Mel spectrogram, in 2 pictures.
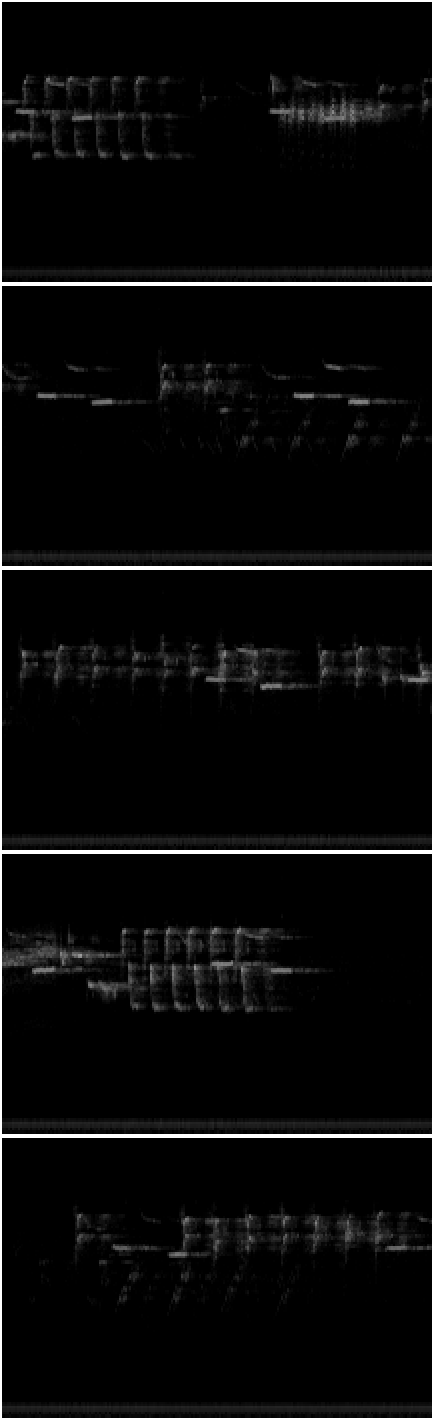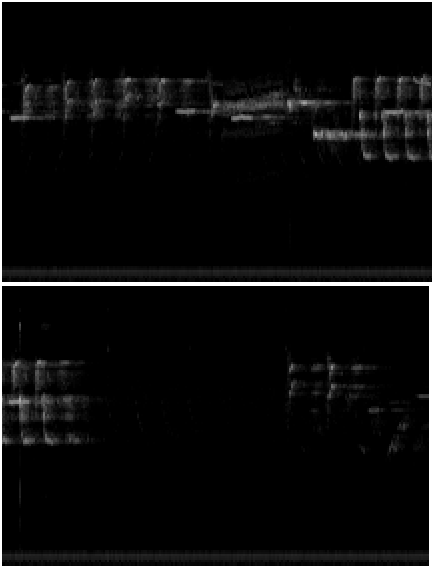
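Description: Songbird song: rapid high-pitched chirps and trills in phrases several seconds long, broken twice by pauses of about two seconds, over a faint steady low hum.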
